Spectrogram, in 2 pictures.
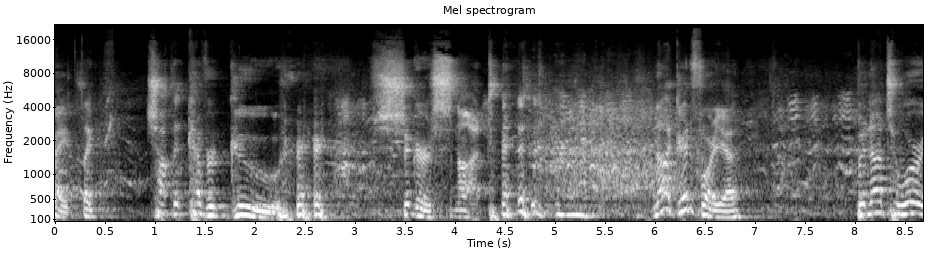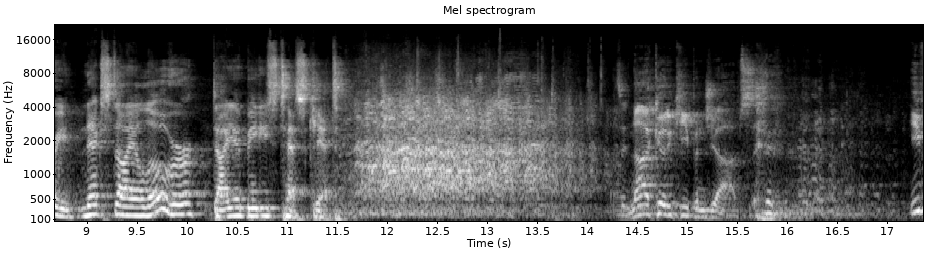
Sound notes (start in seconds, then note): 4.6 audience laughs; 11.5 audience laughs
